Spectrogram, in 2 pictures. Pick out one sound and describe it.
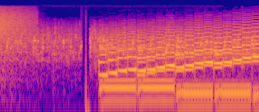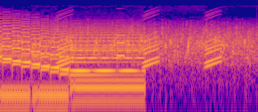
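A video game plays a loud, bright electronic jingle.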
